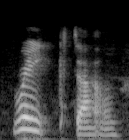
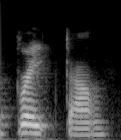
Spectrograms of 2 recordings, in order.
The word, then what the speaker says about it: breakdown: pronounced it correctly but the emphasis should be on the first syllable so a high stress breakdown yeah so less emphasis on this one more on this one okay a breakdown yeah that's because we've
